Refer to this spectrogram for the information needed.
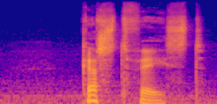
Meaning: Christmas
- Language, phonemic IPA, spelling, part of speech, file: Dutch, /ˈkɛrstˌfeːst/, kerstfeest, noun, Nl-kerstfeest.ogg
